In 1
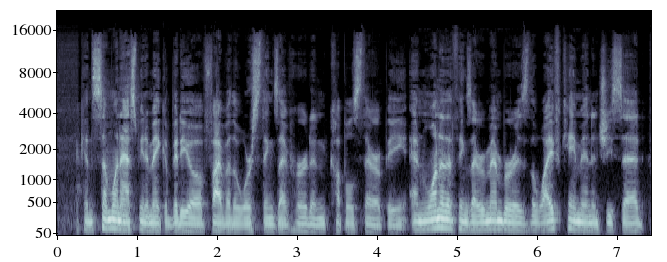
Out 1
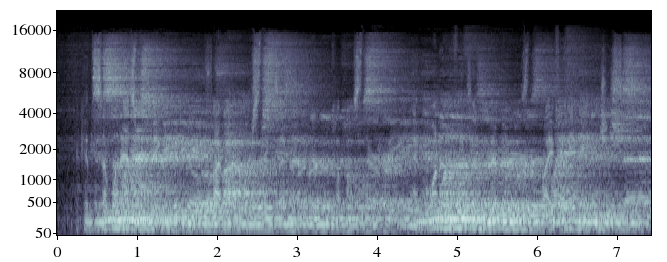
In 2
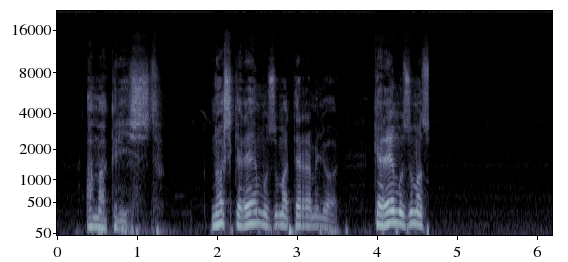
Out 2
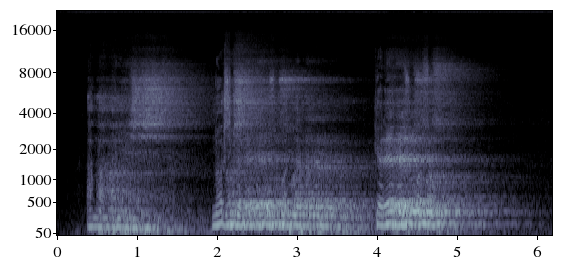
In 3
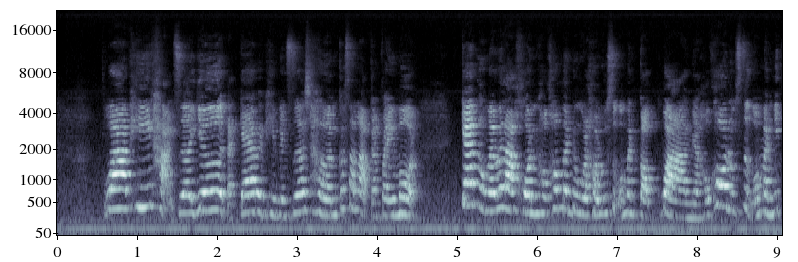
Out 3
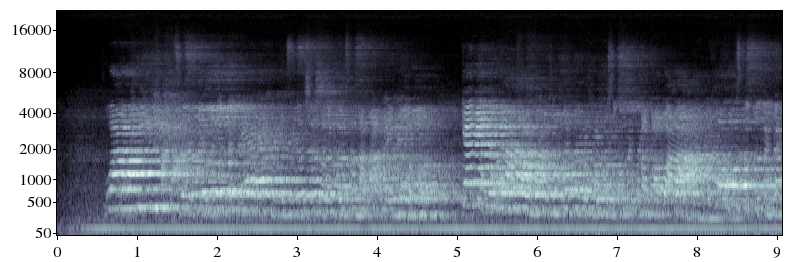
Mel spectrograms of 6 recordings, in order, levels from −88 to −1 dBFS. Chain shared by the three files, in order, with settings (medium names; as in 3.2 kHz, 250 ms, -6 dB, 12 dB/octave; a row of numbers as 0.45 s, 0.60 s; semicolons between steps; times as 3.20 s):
plate-style reverb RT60 2.3 s, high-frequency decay 0.7×, pre-delay 105 ms, DRR -6 dB; trim -6 dB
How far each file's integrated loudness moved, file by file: +1.0 LU, 0.0 LU, +1.5 LU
